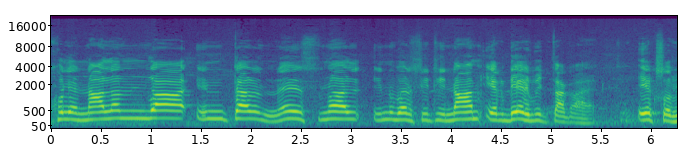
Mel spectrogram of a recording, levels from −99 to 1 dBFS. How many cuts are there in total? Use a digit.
0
